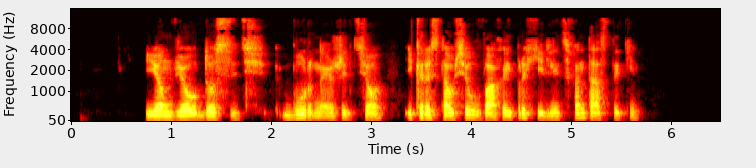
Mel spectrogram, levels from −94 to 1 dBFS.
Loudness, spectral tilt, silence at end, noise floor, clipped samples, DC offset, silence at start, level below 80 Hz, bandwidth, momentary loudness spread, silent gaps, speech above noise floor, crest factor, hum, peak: -21 LUFS; -4.5 dB/octave; 0.85 s; under -90 dBFS; under 0.1%; under 0.1%; 0.75 s; -60 dBFS; 11.5 kHz; 11 LU; none; over 69 dB; 20 dB; none; -2 dBFS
